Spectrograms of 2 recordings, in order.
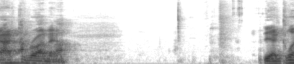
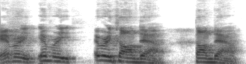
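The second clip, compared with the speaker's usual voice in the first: higher pleading call to calm down; 7 semitones higher, much faster than usual. Retold or imitated. Trainer pleading with the class to calm down. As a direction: settle the room down.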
